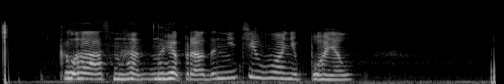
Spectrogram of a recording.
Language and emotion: Russian, positive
